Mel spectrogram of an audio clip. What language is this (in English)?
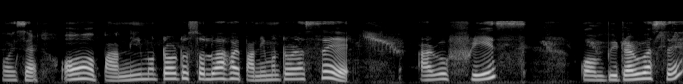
Assamese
